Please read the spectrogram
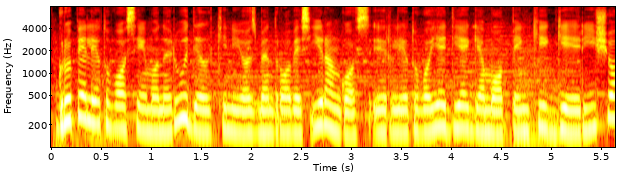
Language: Lithuanian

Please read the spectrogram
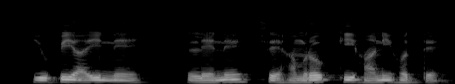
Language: Maithili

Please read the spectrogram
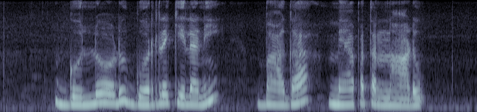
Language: Telugu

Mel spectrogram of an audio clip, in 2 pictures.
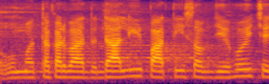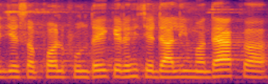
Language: Maithili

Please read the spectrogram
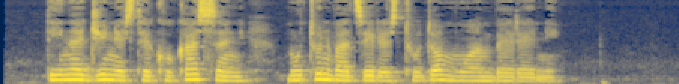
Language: Mingrelian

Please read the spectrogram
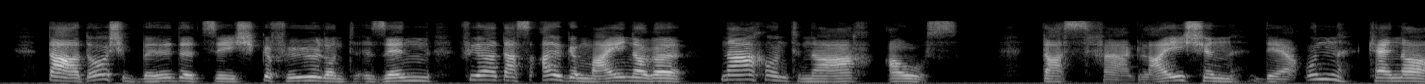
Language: German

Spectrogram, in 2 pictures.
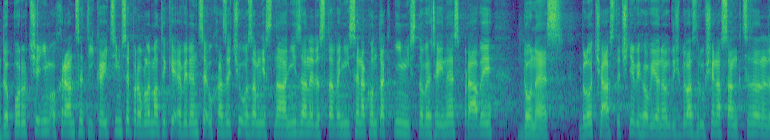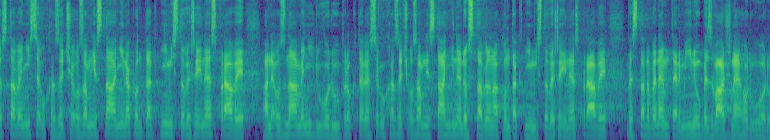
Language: Czech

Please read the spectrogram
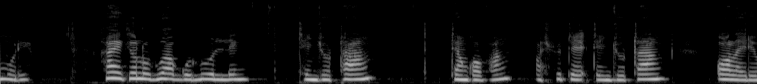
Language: Masai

